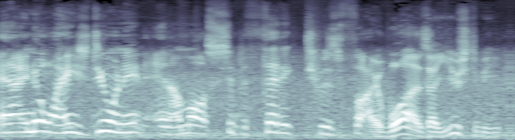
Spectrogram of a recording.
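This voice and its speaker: A middle-aged vlogger vents to camera in a rambling, profane monologue, swearing constantly and laughing now and then. His high-pitched voice is fast and very animated, with vocal fry, over a noisy background.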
